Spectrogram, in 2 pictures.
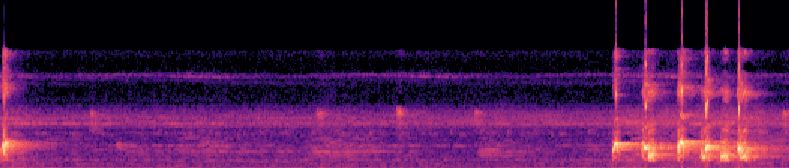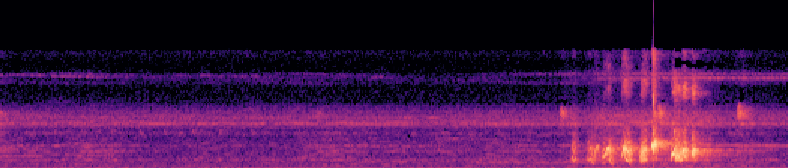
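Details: Two separate chattering, warbled phrases from a caged bulbul during trapping, about five seconds apart, each made of quick slurred notes with a fainter tail.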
